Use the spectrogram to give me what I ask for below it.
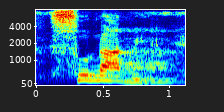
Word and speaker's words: tsunami: here this psychology psychology tsunami T is not used and here we find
